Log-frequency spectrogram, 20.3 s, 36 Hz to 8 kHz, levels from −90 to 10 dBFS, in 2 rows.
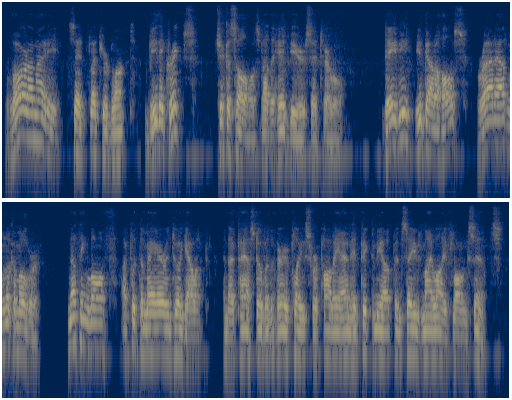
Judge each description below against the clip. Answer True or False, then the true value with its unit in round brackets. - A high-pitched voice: False (115 Hz)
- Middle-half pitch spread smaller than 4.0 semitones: True (3.5 semitones)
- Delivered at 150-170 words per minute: True (160 wpm)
